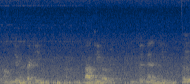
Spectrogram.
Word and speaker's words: Nadi: যেমন NADI আমি যেখানে থাকি নাদি হবে, নেননি ওর উচ্চারণ প্রনাউন্সিয়েশন।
